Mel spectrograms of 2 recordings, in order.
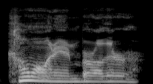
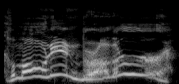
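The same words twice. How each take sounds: First: Deep bro greeting. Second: The greeting comes out strangely; odd high brother greeting. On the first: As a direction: greet him like a big bro. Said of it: "You're getting hugged, buddy". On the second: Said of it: "I don't know why that came out that way". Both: Retold or imitated.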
